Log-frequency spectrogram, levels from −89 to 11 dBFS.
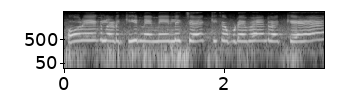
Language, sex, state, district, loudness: Hindi, female, Haryana, Jhajjar, -11 LUFS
